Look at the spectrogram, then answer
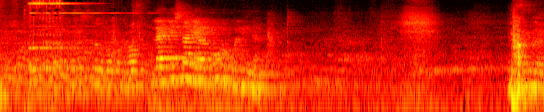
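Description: A telephone rings briefly with a thin electronic trill near the start, soon buried under ongoing talk and breathing in a quiet room.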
